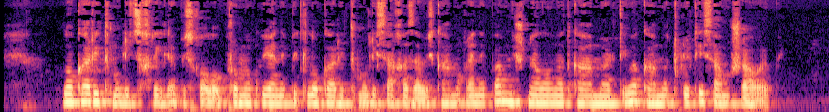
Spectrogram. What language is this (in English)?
Georgian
